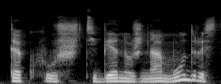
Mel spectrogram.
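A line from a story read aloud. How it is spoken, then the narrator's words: Plain. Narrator (Russian): спросил он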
